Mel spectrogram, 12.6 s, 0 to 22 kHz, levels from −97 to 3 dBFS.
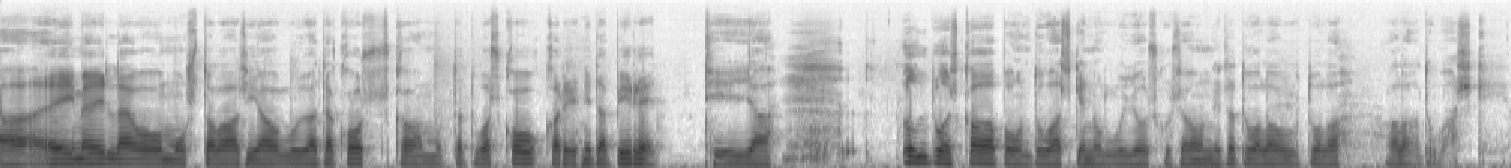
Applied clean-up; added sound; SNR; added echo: none; none; none; none.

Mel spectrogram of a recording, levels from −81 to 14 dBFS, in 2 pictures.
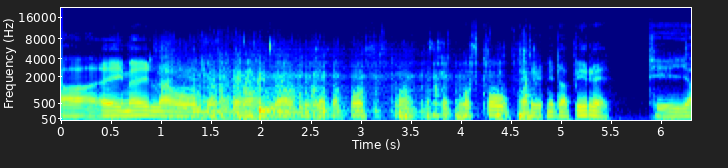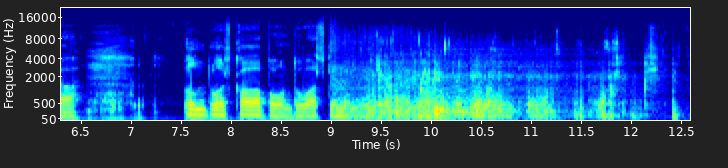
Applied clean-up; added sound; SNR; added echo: neural mask model RNNoise.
